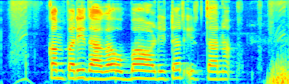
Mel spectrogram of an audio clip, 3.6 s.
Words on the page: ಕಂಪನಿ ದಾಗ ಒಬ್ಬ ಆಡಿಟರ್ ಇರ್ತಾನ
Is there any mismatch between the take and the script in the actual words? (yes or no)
no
